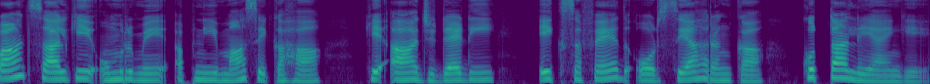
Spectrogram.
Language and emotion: Urdu, neutral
